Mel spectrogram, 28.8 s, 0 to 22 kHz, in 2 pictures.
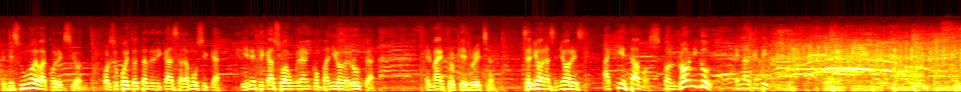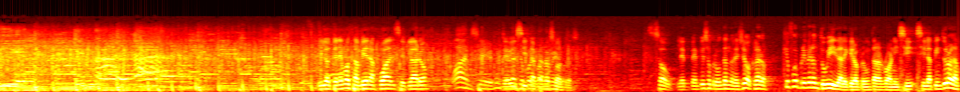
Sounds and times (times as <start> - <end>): Music: 0.0 - 28.8.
